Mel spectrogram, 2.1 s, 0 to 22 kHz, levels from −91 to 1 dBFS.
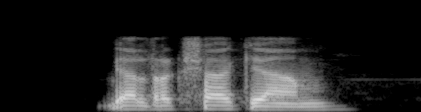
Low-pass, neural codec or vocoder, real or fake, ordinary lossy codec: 5.4 kHz; none; real; Opus, 32 kbps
